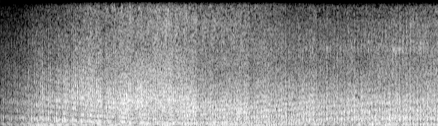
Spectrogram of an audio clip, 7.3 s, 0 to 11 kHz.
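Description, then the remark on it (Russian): A loud airplane engine drone fades in, then roars steadily as a plane ditches onto the sea about 35 kilometres off the coast of Hong Kong, with a constant whooshing rush and no voices. “Самолет приводнился в 35 километрах от берега Гонконга.”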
